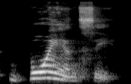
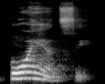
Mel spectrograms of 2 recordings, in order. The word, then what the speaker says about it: buoyancy: The first word is buoyancy. Buoyancy. Notice, even in America, when you say the word buoyancy, you're kind of reverting back to the British pronunciation.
